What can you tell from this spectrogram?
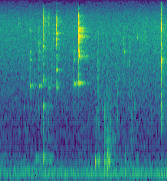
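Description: Glasses clink together in a toast, a few light taps with one brighter ringing clink in the middle, quiet over a low background hum, with no talking.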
